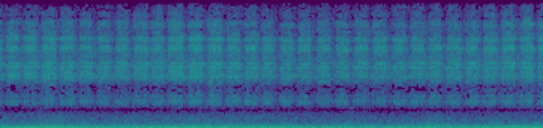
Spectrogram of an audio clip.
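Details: Cicada calling in summer in Tuscany: a steady, high, rasping buzz pulsing rapidly without pause, over a heavy low rumble of wind.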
